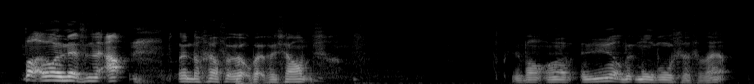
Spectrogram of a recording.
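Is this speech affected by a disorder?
Yes: tongue cancer; half tongue removed.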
